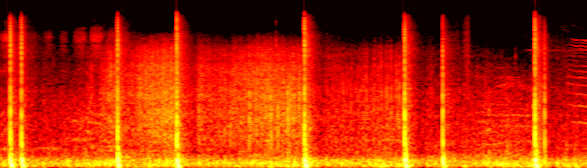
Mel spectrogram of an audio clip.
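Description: Aerial fireworks bursting overhead: a string of sharp, irregularly spaced bangs, about eight in all, with a crackling fizz from the bursting stars about a third of the way in.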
